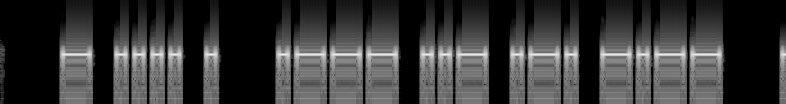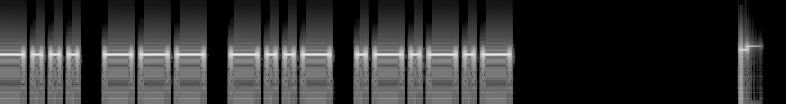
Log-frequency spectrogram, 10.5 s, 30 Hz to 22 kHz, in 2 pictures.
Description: Morse code, heard as a keyed tone, about 20 wpm, 700 Hz. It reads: THE JURY BOX.
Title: Pangram Challenge v2 - 20wpm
